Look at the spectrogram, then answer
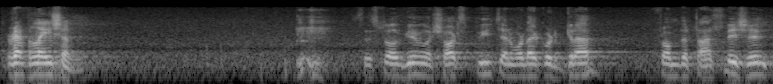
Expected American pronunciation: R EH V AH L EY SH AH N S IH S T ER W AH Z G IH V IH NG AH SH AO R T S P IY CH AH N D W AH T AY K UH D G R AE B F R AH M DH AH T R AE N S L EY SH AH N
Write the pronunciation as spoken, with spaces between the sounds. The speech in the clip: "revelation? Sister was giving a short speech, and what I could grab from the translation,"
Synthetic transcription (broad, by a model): R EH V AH L EY SH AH N S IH S T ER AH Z G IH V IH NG AH SH AO R T S P IY CH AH N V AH T AY K UH D G R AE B F R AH M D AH T R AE N S L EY SH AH N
